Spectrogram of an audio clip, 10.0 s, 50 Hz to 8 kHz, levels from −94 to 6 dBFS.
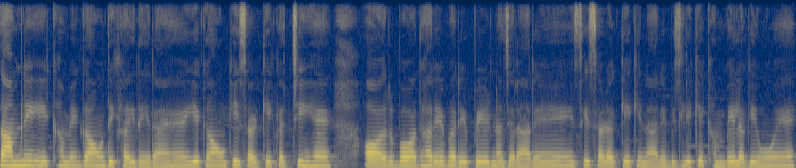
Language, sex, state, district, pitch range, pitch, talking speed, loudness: Hindi, female, Uttar Pradesh, Hamirpur, 200-210 Hz, 205 Hz, 195 wpm, -20 LUFS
